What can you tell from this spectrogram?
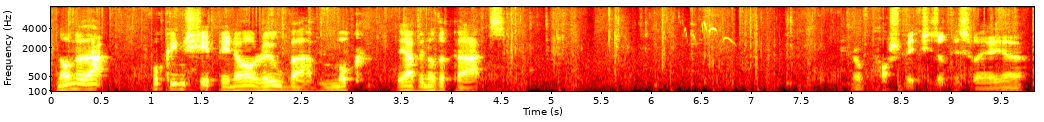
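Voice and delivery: put-on slow, broad South Yorkshire Rotherham accent; a gruff Rotherham local grumbling about posh folk, slow; thick Rotherham Yorkshire accent, slow. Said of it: "Right, Rotherham one".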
